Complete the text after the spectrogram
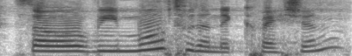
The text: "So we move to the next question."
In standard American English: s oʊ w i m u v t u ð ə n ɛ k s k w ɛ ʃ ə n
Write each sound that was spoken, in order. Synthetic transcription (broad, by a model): s oʊ w i m u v t u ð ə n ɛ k k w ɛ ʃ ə n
